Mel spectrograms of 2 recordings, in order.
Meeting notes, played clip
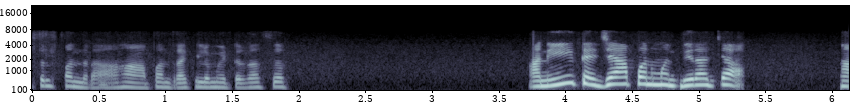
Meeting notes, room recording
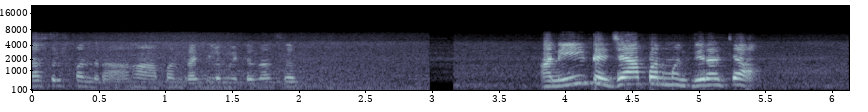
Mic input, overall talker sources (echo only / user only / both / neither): echo only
